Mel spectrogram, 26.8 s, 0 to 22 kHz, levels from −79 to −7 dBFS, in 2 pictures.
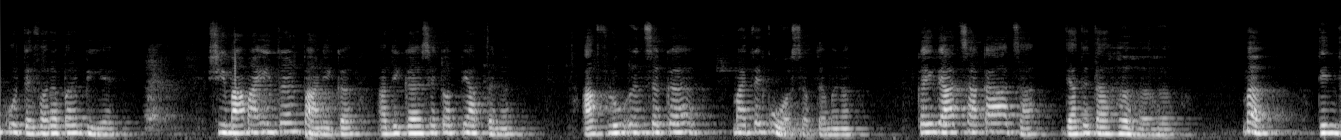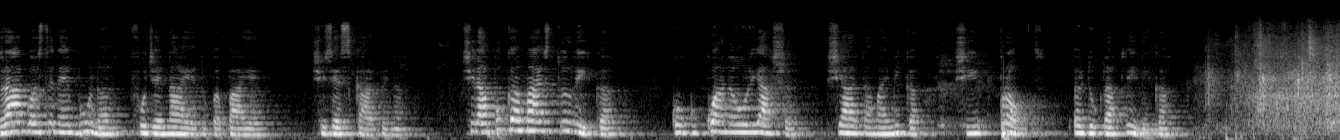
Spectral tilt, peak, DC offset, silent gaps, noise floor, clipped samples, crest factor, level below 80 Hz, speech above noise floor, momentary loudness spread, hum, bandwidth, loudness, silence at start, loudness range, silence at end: -8.5 dB/octave; -2 dBFS; under 0.1%; none; -53 dBFS; under 0.1%; 18 dB; -50 dBFS; 34 dB; 16 LU; none; 10.5 kHz; -20 LUFS; 0 s; 4 LU; 0 s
